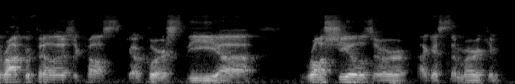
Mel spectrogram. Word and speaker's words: Rothschild: Well, you have the Rockefellers across, of course, the Rothschilds, or I guess the American, we as Americans pronounce it Rothschild, but I believe the correct pronunciation, because it's German, is like Rothschild family in Europe.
